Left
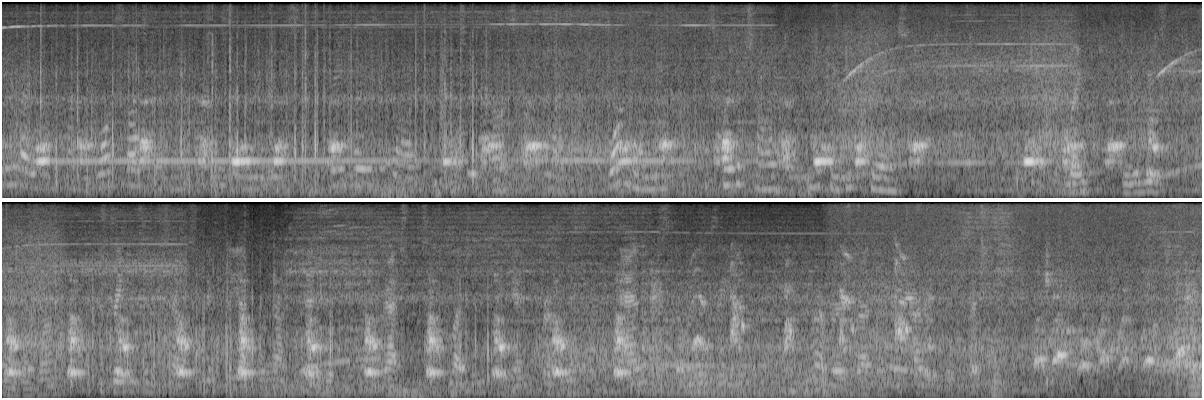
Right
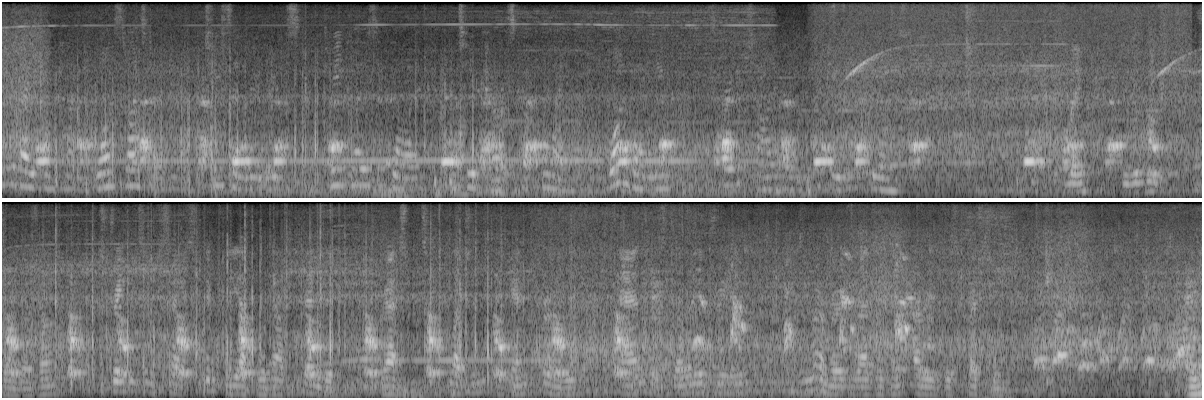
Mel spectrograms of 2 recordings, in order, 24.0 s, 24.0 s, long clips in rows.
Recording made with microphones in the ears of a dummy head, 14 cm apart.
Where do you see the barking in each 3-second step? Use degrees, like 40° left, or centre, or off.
20° left, 30° right, centre, 20° left, 20° left, 20° left, 20° left, 20° left.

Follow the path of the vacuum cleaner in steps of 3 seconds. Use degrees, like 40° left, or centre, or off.
50° left, 40° left, centre, 30° left, 50° left, 50° left, 50° left, 50° left.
